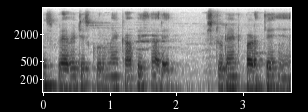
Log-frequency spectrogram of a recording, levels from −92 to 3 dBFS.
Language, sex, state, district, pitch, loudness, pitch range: Hindi, male, Chhattisgarh, Kabirdham, 120 Hz, -17 LUFS, 115-125 Hz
